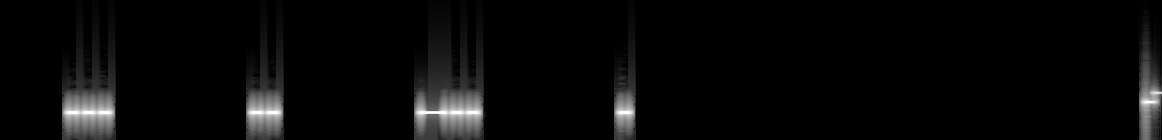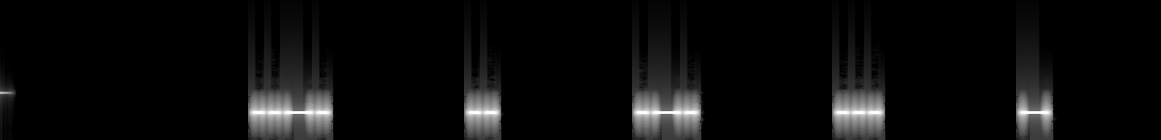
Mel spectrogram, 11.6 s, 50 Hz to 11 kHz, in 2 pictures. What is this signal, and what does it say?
Morse code, heard as a keyed tone, about 30 wpm, spaced as for 10 wpm, 700 Hz. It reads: SIDE FIRST
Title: 6x Character Spacing - Top 200 Words - 30wpm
